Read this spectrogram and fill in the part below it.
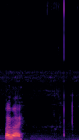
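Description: A man speaks a short word close to the microphone.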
